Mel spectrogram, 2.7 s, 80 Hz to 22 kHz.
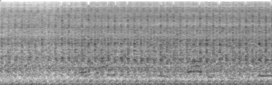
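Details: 1968 VW Beetle Baja revived after bleeding the brakes and reattaching a loose battery cable: a low, even air-cooled thrum with a steady beat and no knocks or stumbles, a healthy idle.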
